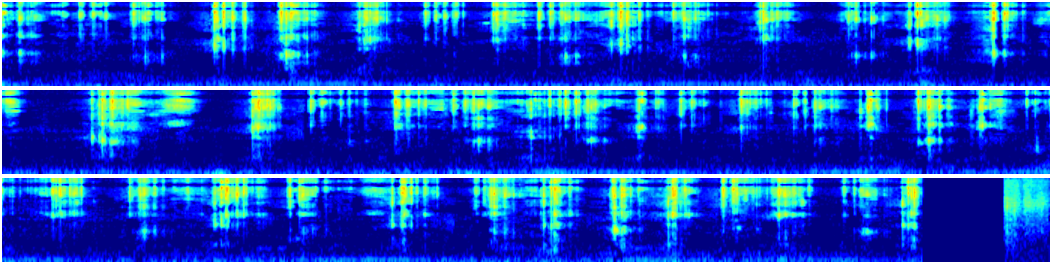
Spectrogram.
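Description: Faint, irregular crisp clicks and ticks, several a second, over a low steady hum; cuts off just before the end.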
